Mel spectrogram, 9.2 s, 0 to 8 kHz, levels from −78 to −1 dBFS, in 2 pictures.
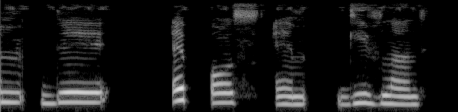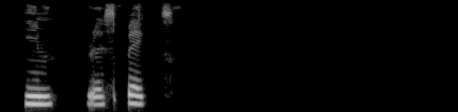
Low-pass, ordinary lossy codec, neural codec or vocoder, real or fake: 7.2 kHz; none; none; real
